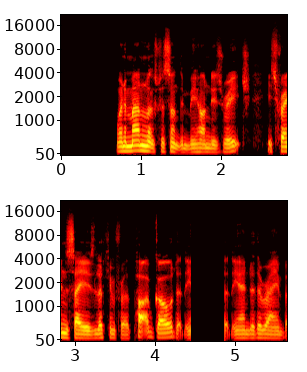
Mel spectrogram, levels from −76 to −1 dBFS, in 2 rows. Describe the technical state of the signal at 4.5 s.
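At 4.5 s the signal is inside a stream reconnect spanning 4.45 to 5.03 s, just after "for the pot of". The connection dropped and the audio goes silent for about 0.42 s while the player reconnects and restarts its decoder mid-stream. When sound returns, it picks up 171 ms earlier than where it broke off, so a short stretch of speech is heard twice, consistent with the server resending a burst of recent data.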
